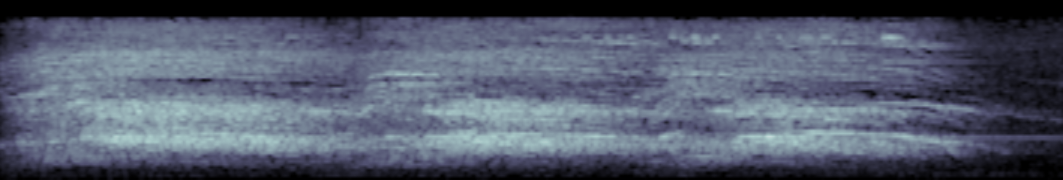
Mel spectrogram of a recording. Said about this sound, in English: Let us very enthusiastically welcome him tonight.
